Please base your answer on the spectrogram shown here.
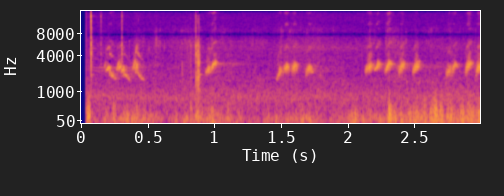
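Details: Northern mockingbird singing: short, bright, downslurred whistled notes given in quick clusters of two to four, with brief pauses between groups, over a low rumbling background.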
